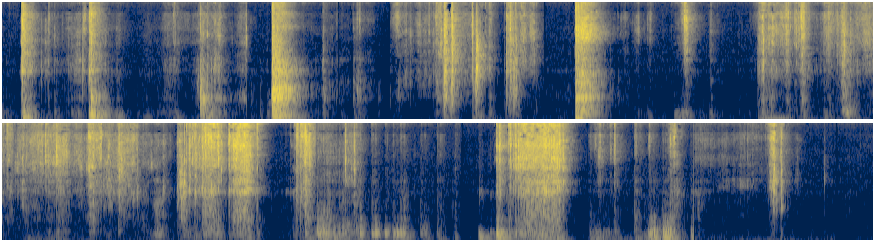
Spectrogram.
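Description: Close-up paper crafting sounds: paper rustling and crinkling in a string of sharp clicks and rustles as scrap papers and a clear plastic journal sleeve are handled. Scissors cut card near the end.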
